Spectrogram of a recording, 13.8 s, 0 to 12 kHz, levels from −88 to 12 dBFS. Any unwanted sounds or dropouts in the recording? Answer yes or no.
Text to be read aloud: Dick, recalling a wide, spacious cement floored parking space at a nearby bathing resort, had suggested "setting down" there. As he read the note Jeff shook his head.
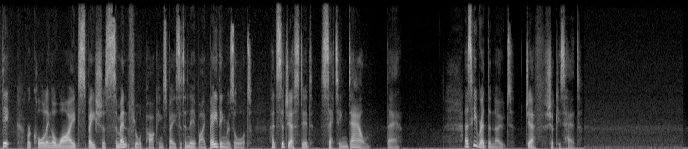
no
